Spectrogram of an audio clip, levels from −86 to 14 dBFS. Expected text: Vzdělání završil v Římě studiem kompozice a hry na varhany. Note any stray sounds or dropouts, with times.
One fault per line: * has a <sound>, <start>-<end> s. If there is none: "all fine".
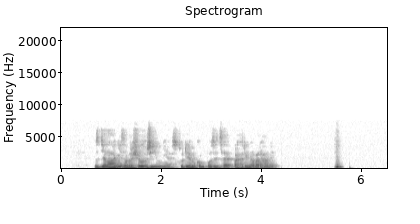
* has a whoosh, 5.5-5.7 s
